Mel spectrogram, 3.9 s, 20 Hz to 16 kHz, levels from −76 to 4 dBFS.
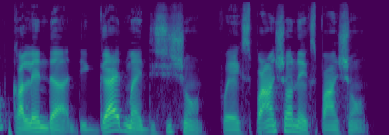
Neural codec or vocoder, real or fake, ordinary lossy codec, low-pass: none; real; none; 14.4 kHz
